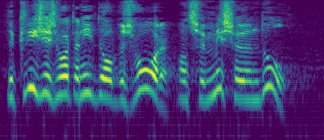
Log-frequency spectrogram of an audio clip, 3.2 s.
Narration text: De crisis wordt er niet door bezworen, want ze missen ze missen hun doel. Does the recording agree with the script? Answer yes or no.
no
